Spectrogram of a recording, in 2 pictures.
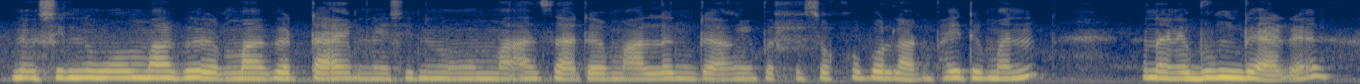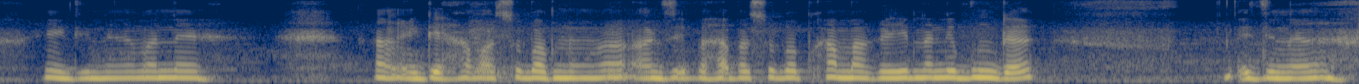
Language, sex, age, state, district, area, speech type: Bodo, female, 18-30, Assam, Udalguri, urban, spontaneous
